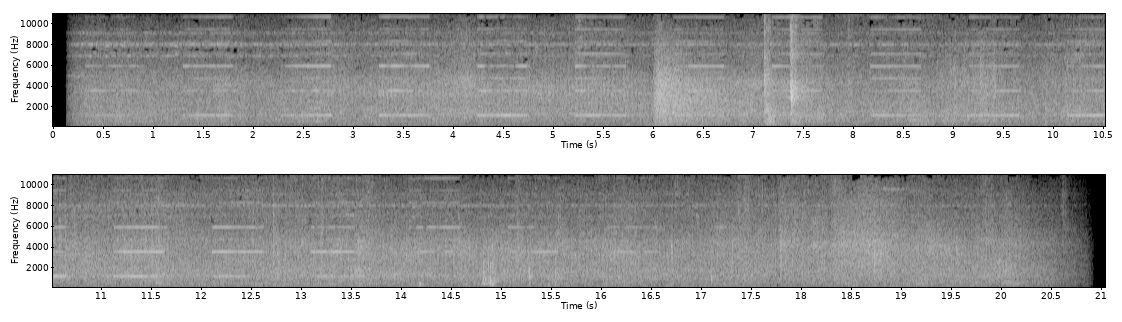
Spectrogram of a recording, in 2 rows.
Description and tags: Forklift reverse beeping
Recorded on Marantz PMD661 with Rode NTG-2.
The beeping sound of a forklift moving in reverse with exterior building site ambience.
machine, industrial, site, field-recording, building, construction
